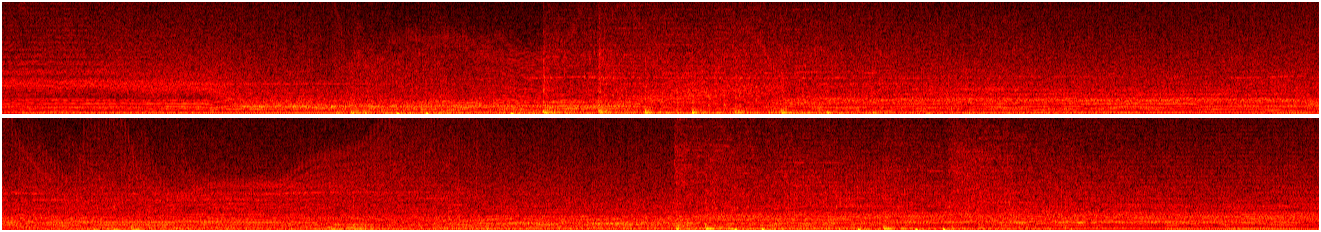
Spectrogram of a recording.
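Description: Live electronic music played on a MIDI keyboard through Ableton Live: held synthesizer chords over a steady bass, with clusters of sharp percussive hits a couple of seconds in and again near the end.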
